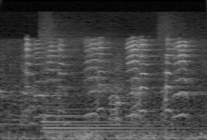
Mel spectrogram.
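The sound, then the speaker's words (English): Several geese honk loudly and close by, their harsh, repeated calls overlapping in a steady clamor with no break, over a low rumble of background noise. “Those geese are getting close.”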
